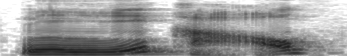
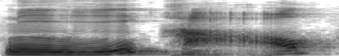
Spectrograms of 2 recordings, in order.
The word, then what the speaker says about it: 你好: Third tone changes into second tone when it goes with another third tone syllable. Let's see. See the example. This one. Everybody is familiar with this one. 你好.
